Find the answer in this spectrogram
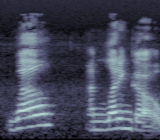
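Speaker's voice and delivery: put-on very gentle, slow elderly woman's voice. Retelling how a woman's voice answered when asked why she lingers, gentle old lady voice. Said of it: "it sounded like an old lady".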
